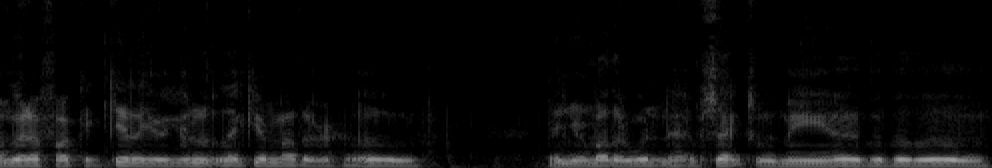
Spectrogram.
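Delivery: a hint of a high mock psycho; lightly voiced ranting killer, fast at first; hammed-up killer voice. Killer taunting the girl, lightly voiced mock rant. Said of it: "it's really funny to me to make him sound like that".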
